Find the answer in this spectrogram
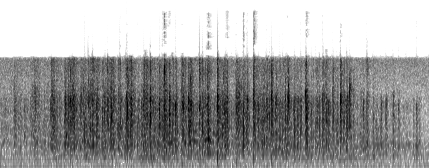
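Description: Audience applauding. The clapping swells about a second in and thins out near the end.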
